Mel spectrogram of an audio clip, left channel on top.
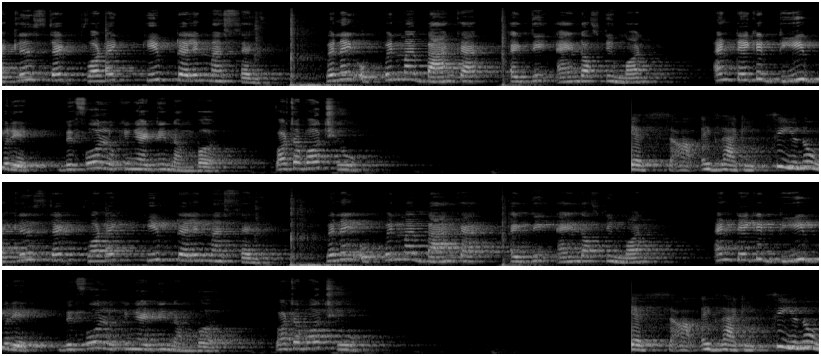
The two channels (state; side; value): normal; both; correlation 0.51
